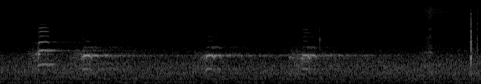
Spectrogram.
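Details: On an evening in early November 2021, after dark, a couple of Canada geese, possibly taking off, give a few loud, nasal honks about a second apart against a quiet background.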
